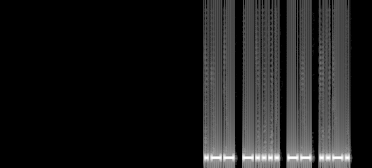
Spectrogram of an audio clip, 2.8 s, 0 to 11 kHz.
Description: Morse code, heard as a keyed tone, about 52 wpm, 700 Hz. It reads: W6MF
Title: USA Call Signs - 4 Characters - 50wpm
